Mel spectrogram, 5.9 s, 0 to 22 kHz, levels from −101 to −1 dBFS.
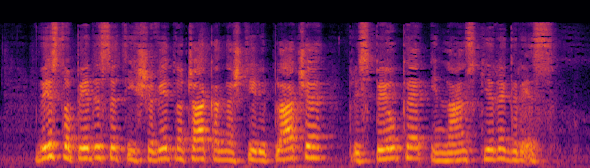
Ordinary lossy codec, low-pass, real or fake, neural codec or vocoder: AAC, 32 kbps; 19.8 kHz; fake; vocoder, 44.1 kHz, 128 mel bands every 512 samples, BigVGAN v2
